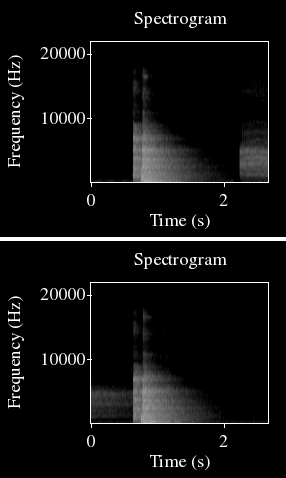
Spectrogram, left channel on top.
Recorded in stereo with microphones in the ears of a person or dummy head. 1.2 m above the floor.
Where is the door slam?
50° left (ahead or behind), 1.8 m.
